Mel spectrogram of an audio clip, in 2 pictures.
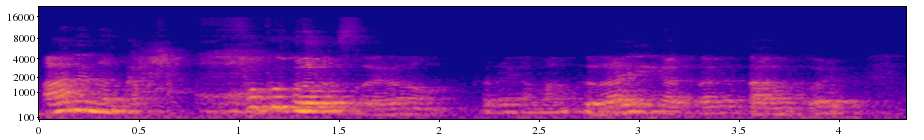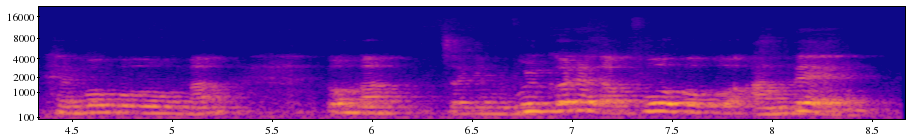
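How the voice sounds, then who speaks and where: A middle-aged woman pastor preaching an animated sermon, laughing often and asking the congregation questions. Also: mid-range voice, unhurried, slight background noise. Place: church sanctuary. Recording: echoey church from a distance.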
